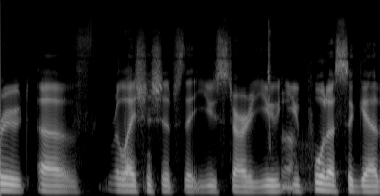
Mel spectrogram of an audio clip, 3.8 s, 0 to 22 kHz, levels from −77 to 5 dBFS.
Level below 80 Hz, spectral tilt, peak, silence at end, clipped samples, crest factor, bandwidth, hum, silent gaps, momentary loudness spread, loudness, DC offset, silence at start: -82 dBFS; -5 dB/octave; -10 dBFS; 0 s; under 0.1%; 16 dB; 15.5 kHz; none; none; 9 LU; -28 LUFS; under 0.1%; 0 s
